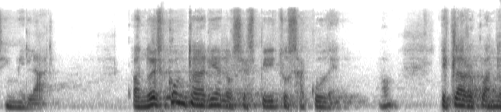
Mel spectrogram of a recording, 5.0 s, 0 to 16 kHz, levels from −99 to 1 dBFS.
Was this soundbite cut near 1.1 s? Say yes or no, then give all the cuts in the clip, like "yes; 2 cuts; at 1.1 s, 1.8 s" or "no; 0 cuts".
no; 1 cut; at 3.8 s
